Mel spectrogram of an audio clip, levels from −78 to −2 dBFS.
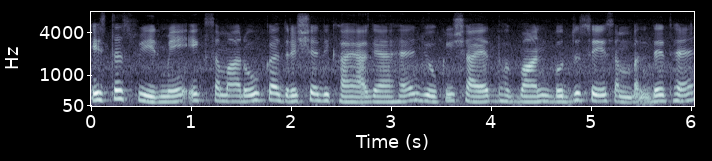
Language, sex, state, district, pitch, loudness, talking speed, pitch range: Hindi, female, Bihar, Jahanabad, 185 Hz, -17 LUFS, 190 wpm, 175-205 Hz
